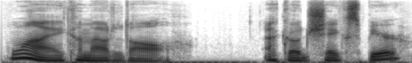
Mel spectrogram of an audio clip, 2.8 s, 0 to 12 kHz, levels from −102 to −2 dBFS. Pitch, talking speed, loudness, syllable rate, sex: 105 Hz, 155 wpm, -18 LUFS, 5.3 syllables/s, male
